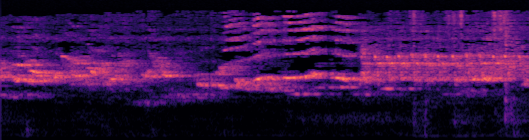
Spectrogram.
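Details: White-rumped shama of the Medan type, described as original: a continuous rich warbling of whistled, slurred notes shifting between lower and higher pitches, ending in a sustained higher whistle, recorded in a quiet setting.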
